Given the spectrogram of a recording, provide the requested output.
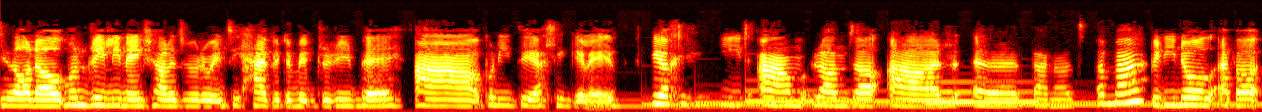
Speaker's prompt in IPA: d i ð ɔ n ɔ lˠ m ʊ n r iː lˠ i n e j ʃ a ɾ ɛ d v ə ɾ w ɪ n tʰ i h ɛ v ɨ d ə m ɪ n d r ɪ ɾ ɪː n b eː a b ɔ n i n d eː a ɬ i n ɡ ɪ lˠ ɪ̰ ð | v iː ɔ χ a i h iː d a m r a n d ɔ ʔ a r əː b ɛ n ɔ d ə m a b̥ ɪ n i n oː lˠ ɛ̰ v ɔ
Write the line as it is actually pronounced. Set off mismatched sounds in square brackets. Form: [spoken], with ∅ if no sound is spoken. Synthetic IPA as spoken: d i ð ɔ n ɔ lˠ m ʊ n r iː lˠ i n e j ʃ a ɾ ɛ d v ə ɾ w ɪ n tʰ i h ɛ v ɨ d ə m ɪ n d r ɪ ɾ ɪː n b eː a b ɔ n i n d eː a ɬ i n ɡ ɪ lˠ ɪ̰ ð | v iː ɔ χ [i] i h iː d a m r a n d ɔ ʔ a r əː b ɛ n ɔ d ə m a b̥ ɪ n i n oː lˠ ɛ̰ v ɔ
